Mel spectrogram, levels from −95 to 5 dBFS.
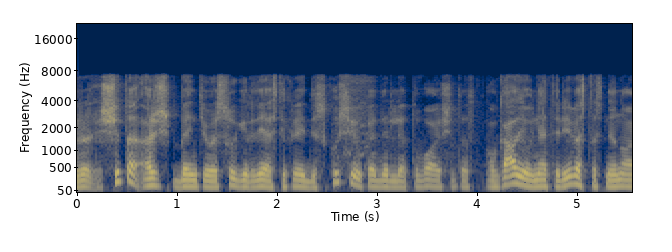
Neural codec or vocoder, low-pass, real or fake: none; 7.2 kHz; real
